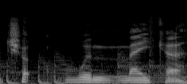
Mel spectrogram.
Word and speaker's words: Chukwuemeka: Carney Chukwuemeka. Is that how you say his name? That'll do, yeah. Mecca, I think, but yeah, rather than Maker.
